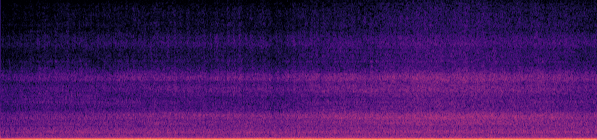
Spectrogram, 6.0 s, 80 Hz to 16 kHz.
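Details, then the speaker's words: 1997 Mustang GT with a newly fitted used engine, driving uphill under load: a heavy drone with a coarse, uneven low rumble and a lot of knocking; engine knock suspected, and the engine is to be replaced. "and i did take the car for a little drive and going uphill you can hear a lot of knocking when it's under"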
